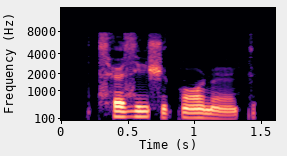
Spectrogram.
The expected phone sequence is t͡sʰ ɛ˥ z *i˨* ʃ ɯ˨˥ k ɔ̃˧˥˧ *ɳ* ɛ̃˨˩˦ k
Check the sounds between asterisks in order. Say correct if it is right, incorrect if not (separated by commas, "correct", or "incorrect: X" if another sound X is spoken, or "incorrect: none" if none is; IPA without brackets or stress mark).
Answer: incorrect: i˧˥˧, correct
